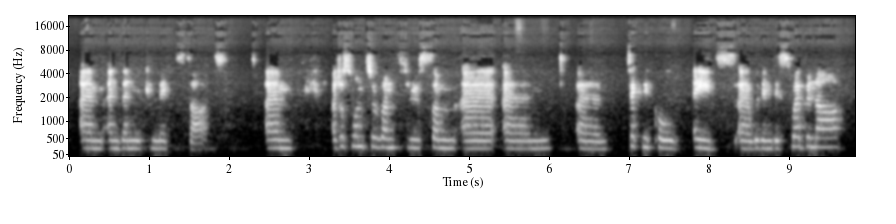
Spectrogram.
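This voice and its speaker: Long, frequent pauses break up a woman's fairly high, monotone, flat delivery at a fairly slow pace. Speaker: webinar host. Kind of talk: webinar moderation. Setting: online webinar. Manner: slow, deliberate; hesitant, many fillers.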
